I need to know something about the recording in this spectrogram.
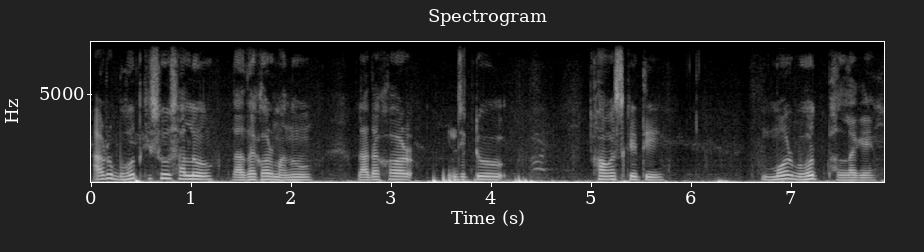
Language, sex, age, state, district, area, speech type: Assamese, male, 18-30, Assam, Barpeta, rural, spontaneous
